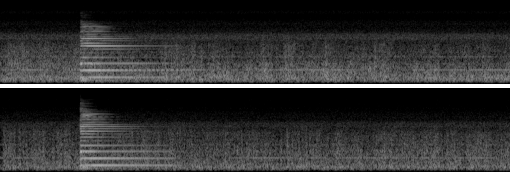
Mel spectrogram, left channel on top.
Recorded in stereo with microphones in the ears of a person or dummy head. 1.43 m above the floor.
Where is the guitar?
40° right (ahead or behind), 1.3 m.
